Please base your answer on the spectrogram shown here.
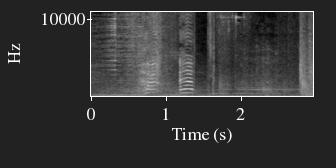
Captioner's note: groans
